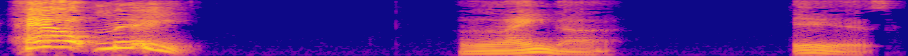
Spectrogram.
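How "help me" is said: very high, loud desperate scream; yelling for help. Acted. Kelly fleeing Lena's spiders, desperate high scream. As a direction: scream for help while running. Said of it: "Kelly yells".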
